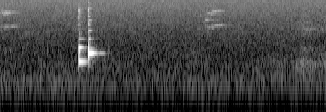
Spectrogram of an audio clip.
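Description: A phone's voice-input start tone: two quick beeps about a second in, the second higher, signalling that speech recognition has begun listening. Otherwise near silence.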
